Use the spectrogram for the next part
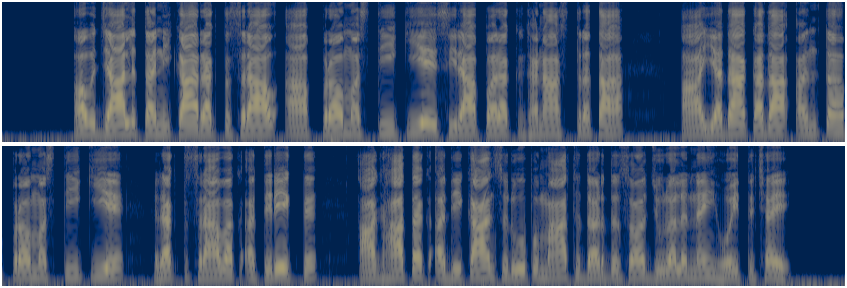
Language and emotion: Maithili, neutral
